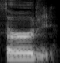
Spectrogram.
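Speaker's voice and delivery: "thirty" with the T like a Spanish R, "thur-dee"; "thirty" said American-style as "thurdy"; American flapped T. Shown as a demonstration. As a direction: tap the middle T of "thirty" lightly. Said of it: "yo digo un T en el medio".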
